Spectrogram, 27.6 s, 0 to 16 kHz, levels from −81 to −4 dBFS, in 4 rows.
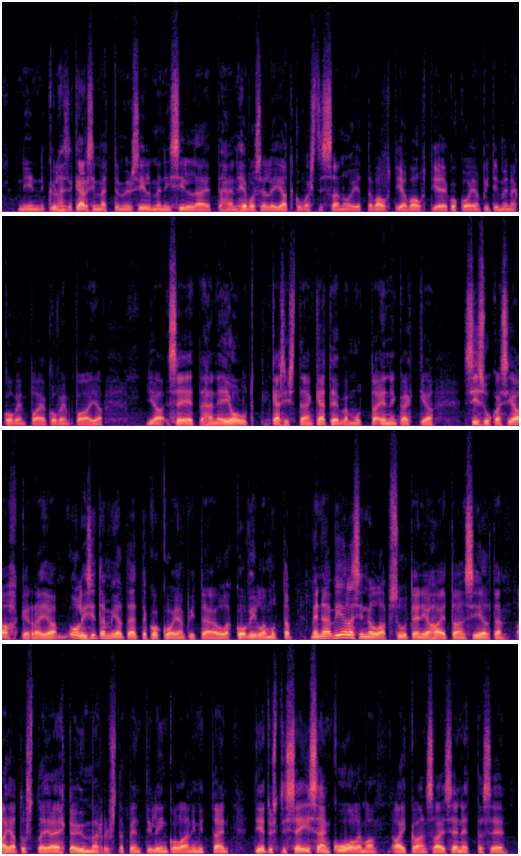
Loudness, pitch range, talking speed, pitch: -22 LUFS, 100-125 Hz, 155 wpm, 110 Hz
